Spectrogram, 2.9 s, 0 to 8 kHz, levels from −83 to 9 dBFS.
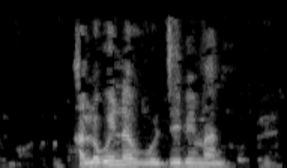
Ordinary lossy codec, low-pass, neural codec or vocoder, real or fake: MP3, 32 kbps; 7.2 kHz; none; real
